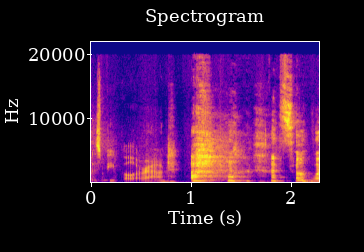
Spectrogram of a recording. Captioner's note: laughter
